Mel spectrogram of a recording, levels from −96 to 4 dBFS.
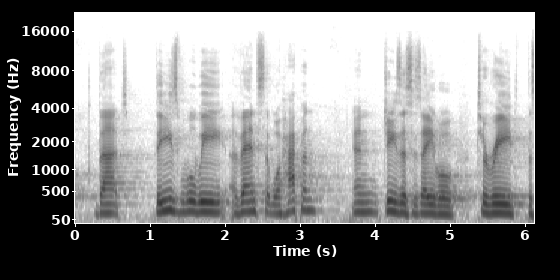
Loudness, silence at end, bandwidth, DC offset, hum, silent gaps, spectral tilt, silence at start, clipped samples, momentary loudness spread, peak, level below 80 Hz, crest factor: -26 LUFS; 0 s; 12.5 kHz; under 0.1%; none; none; -8 dB/octave; 0.25 s; under 0.1%; 10 LU; -10 dBFS; -60 dBFS; 16 dB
